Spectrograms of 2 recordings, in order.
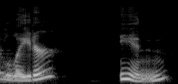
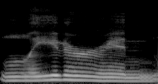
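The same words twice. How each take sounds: First: The two words are said separately. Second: The t-sound links straight into the second word. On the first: "instead of later in" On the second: "we're going to link it rin"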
